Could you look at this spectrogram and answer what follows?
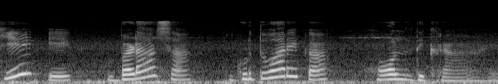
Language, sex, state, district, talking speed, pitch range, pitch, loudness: Hindi, female, Madhya Pradesh, Dhar, 120 wpm, 185-310 Hz, 230 Hz, -16 LUFS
